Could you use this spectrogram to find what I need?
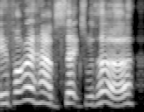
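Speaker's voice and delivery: hammed-up dismayed shout; whiny protest. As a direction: refuse like a sulky teen. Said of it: "Onan's like".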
